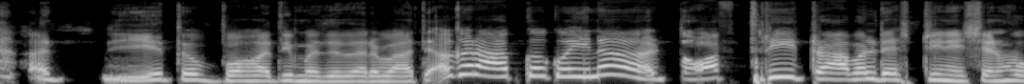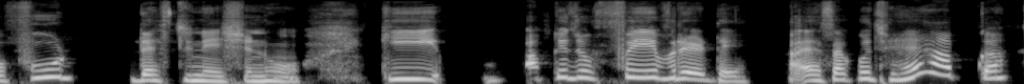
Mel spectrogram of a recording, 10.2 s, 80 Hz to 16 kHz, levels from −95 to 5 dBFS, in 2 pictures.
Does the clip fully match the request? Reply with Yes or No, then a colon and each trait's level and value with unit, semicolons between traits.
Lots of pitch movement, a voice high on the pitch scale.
Yes: wide, 7.9 semitones; high, 235 Hz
